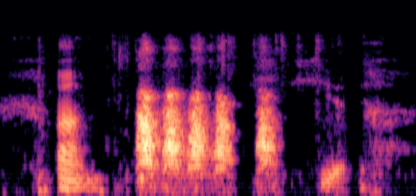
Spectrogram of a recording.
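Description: A small dog under ten pounds lets out a quick run of sharp, high yapping barks close to the microphone, several in a row with short gaps, mixed with a person talking.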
